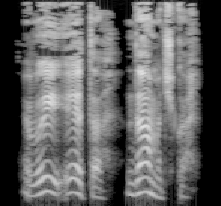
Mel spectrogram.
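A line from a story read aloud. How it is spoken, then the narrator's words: Deep thick voice. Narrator (Russian): произнес Верзила с густым голосом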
